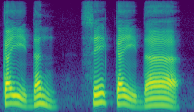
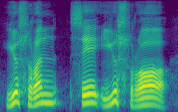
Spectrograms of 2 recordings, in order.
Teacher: تنوین کو الف سے بدل دیں گے، اور 2 زبر کی تنوین کو 1 الف کے برابر کھینچ کر وقف کریں گے، یعنی 2 زبر بدل کر 1 زبر لگا کر الف مدہ بنے گا، 1 الف کی مقدار کے برابر کھینچ کر وقف کرنا ہے۔ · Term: وقف بالابدال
